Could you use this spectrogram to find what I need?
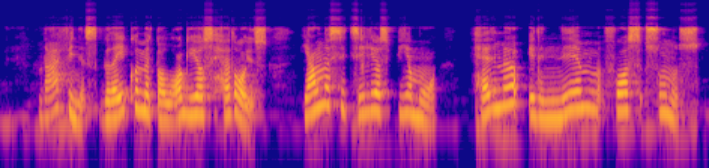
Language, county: Lithuanian, Vilnius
